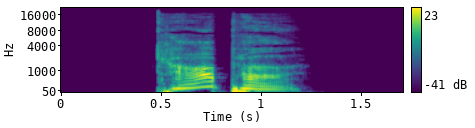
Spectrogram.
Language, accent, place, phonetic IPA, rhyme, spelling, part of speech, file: German, Germany, Berlin, [ˈkaːpɐ], -aːpɐ, kaper, verb, De-kaper.ogg
- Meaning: inflection of kapern: 1. first-person singular present 2. singular imperative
